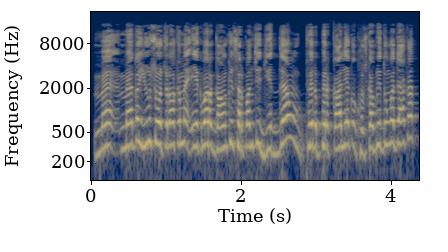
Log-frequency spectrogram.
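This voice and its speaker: A scheming male village election candidate from a cartoon, persuasive one moment and stammering the next, voiced by a woman. The voice is very high. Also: moderate pace, bright, forceful tone. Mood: nervous. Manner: stammering when cornered, persuasive with crowds. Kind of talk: cartoon voice acting.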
